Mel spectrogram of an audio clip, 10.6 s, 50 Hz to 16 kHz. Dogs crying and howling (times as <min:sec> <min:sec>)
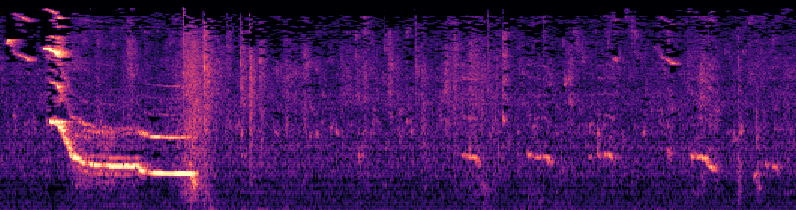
0:00.0 0:02.8, 0:06.0 0:10.6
